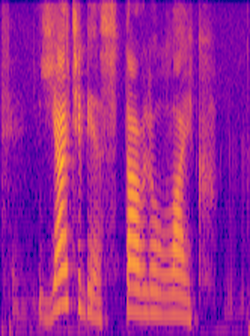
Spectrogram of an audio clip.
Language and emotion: Russian, neutral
